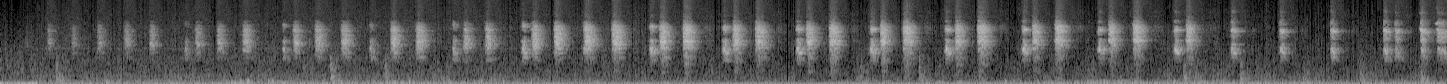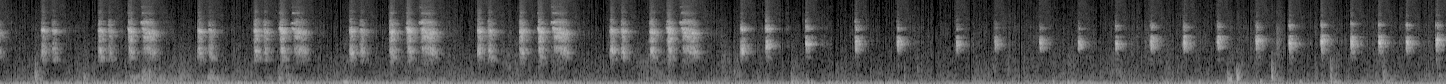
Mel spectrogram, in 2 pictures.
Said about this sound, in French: Par exemple, comment j'ai utilisé l'aspect rythmique de certains oiseaux. Voilà par exemple une perdrix rouge qui m'est apparue comme un rythmicien tout à fait intéressant.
